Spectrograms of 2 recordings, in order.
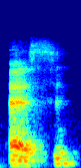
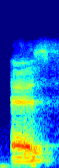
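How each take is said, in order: First: The letter is named the Portuguese way. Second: The letter is named the French way. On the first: "em português" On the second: "en français"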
